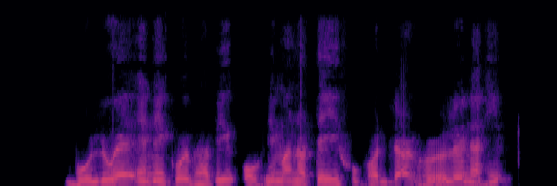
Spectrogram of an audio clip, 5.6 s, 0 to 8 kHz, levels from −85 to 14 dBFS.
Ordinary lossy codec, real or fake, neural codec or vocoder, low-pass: AAC, 32 kbps; fake; vocoder, 44.1 kHz, 80 mel bands, Vocos; 7.2 kHz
